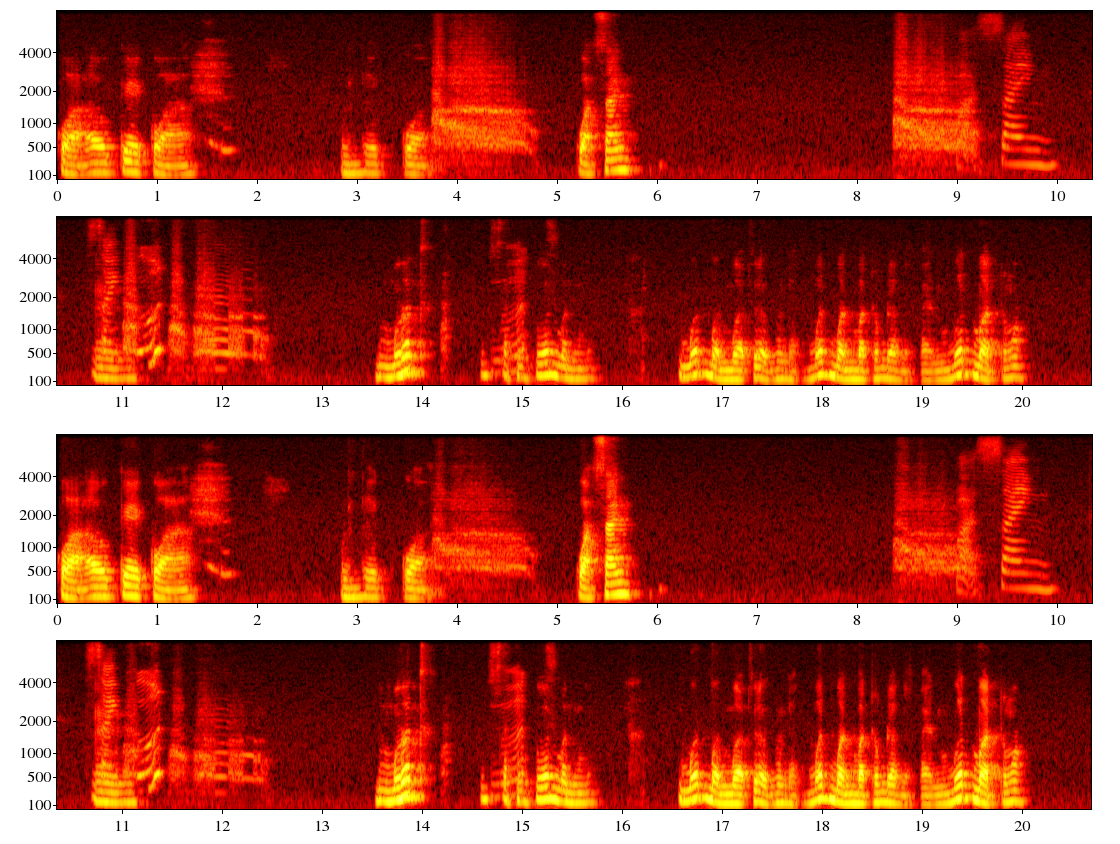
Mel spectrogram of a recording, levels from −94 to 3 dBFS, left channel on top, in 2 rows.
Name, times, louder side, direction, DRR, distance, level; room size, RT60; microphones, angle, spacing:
voice 1, 0.0-1.4 2.8-3.8 5.2-5.8 10.7-11.1 13.5-14.1 14.6-15.8 16.6-20.1, right 5 dB, 35° right, 0.3 m, -23 dB
voice 2, 1.3-1.8 9.0-10.0 10.6-11.5 14.7-15.0, right 3 dB, 80° right, 0.8 m, -36 dB
Bark, 3.7-4.8 8.4-9.4 11.0-12.5 14.2-14.3 16.2-16.3 17.4-17.5, left 4 dB, 50° left, 0.6 m, -38 dB
3.0 x 2.3 x 2.5 m
head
